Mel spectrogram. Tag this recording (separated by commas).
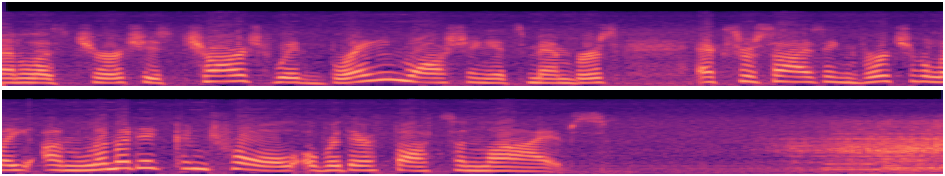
Speech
